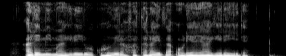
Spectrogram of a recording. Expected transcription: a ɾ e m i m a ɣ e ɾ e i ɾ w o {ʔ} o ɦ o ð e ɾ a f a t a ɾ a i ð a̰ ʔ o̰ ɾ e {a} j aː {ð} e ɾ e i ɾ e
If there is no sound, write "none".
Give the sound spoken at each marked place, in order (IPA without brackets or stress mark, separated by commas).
k, a, ɣ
